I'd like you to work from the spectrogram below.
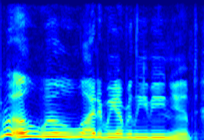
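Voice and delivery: high-pitched mock whine; hammed-up complaining wanderer; whiny Israelites voice. Shown as a demonstration. Preacher demonstrating the voice for Israel's complaints, mock whiny. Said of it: "always use that voice for the people of, of Israel".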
